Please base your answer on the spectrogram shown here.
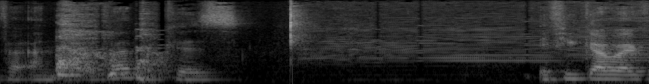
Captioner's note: buzzing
